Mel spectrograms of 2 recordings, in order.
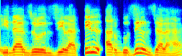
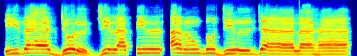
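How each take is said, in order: First: The repeated consonant is pronounced as a z sound. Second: The repeated consonant is pronounced as a j sound. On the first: The earth is being violently convulsed. The speaker calls it right. "Kalau huruf za" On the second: The earth is merely being shaken gently. The speaker calls it wrong. "Banyak jamaah yang me- mengucapkan huruf za itu dengan ja"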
